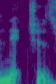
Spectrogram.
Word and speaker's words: niche: And as the Americans say, it doesn't work in England because we pronounce it differently, but the riches are in the niches, right? We pronounce it niche in the UK, so it really falls apart when you say it here because everybody just laughs at you.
